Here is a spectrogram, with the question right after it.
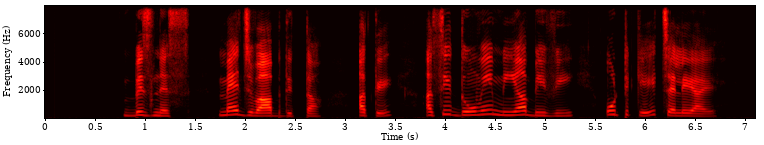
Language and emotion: Punjabi, neutral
